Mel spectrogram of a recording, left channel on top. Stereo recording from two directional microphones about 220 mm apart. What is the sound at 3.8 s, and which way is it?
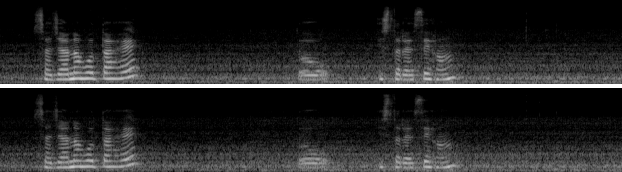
Speech, 15° left (ahead or behind).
